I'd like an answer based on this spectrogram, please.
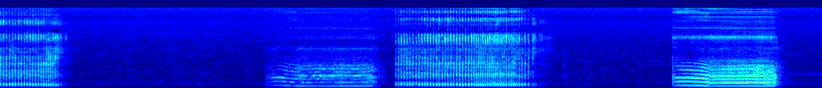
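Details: Snoring from two English Bulldogs in a small room: alternating rough, hissing breaths and deeper droning, tonal snorts, each lasting one to two seconds, separated by short quiet gaps.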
